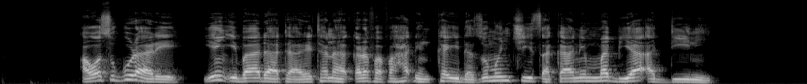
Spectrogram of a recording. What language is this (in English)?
Hausa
